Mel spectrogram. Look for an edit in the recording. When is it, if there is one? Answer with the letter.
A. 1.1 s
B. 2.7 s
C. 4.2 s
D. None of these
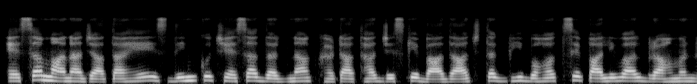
A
